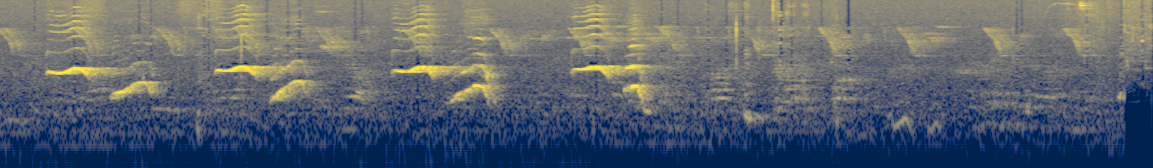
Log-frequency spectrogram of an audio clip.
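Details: A woman argues with a male Asian koel at home in Vidhya Nagar, Hassan, India. Four quick exchanges of a level whistle and the bird's rising koo-Ooo are followed by softer calls and human speech.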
